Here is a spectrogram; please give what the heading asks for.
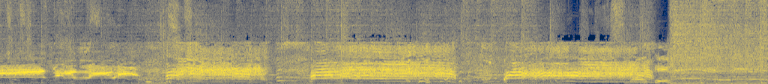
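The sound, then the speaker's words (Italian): Loud, shrill screaming and yelling from a Roma woman in a played recording. Long, sustained, strained cries come in repeated bursts with a short break near the end. “Senti come urla!”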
